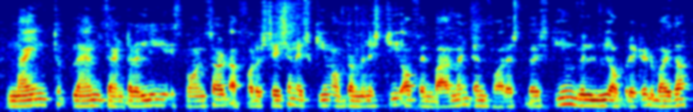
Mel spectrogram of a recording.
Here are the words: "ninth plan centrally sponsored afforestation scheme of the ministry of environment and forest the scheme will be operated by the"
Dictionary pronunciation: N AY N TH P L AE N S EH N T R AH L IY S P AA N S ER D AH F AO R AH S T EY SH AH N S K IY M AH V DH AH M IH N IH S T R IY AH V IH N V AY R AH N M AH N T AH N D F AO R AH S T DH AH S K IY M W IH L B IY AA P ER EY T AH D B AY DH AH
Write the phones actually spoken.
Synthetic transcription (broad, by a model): N AY N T P L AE N S EH N T R AH L IY S P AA N S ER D AH F AO R AH S T EY SH AH N S K IY M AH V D AH M IH N IH S T R IY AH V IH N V AY AH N M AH N T AH N D F AO R AH S T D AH S K IY M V IH L B IY AA P ER EY T AH D B AY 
